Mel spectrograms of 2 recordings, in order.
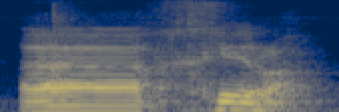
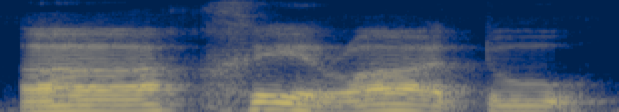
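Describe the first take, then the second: First: The word ends with an H sound. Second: The word ends with a 'tu' syllable. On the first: The reading stops at this word. "kita matikan dia dengan akhirah" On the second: The reading carries on to the next word. "kita akan zahirkan bunyi tu itu"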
